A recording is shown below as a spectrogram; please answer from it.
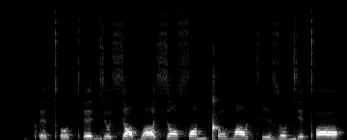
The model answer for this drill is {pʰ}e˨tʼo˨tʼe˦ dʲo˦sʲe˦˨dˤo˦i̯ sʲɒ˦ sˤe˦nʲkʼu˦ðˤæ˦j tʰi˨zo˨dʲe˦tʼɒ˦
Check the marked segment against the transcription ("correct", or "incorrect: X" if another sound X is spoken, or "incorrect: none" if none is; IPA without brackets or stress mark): incorrect: pʼ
